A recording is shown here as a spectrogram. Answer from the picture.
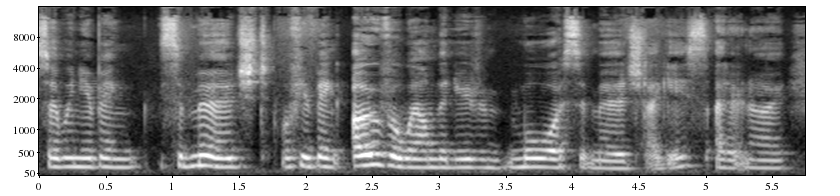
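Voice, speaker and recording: Speaking with a New Zealand accent, a woman has a dark, mellow tone at a medium pitch. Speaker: author and video blogger. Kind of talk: casual chat to camera. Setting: home studio. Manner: chatty, with fillers and self-corrections.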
